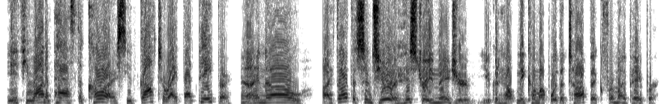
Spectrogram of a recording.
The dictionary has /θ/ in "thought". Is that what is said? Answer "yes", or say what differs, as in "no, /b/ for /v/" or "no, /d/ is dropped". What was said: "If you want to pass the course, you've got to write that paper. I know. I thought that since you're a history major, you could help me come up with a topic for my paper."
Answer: yes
